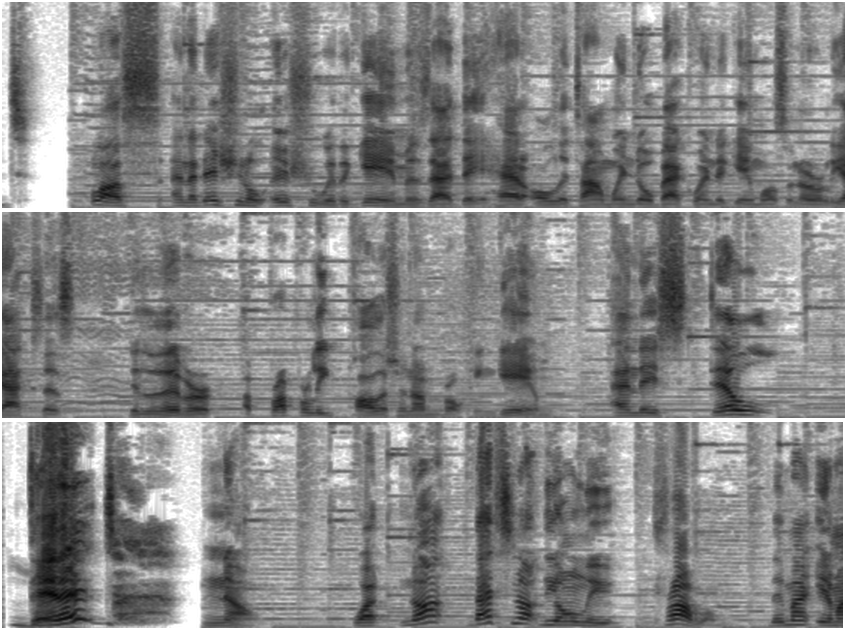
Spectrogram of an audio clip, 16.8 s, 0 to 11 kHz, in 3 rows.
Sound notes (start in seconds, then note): 11.3 scoff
